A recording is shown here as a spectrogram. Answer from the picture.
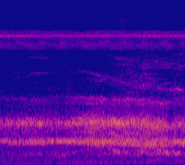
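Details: A male mantled howler monkey (Alouatta palliata) in Puerto Jiménez, Costa Rica, gives a deep, rough, continuous roar that swells slightly midway, over a steady high insect-like hiss.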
